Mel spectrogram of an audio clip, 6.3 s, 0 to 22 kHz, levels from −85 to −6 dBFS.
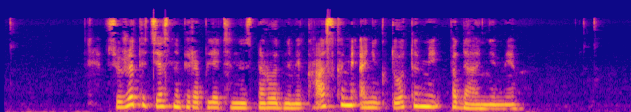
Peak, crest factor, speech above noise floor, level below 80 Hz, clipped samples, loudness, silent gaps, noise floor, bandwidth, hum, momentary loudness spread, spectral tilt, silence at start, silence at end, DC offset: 0 dBFS; 18 dB; 41 dB; -56 dBFS; under 0.1%; -16 LUFS; none; -58 dBFS; 16 kHz; none; 10 LU; -4 dB/octave; 0.85 s; 1.1 s; under 0.1%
